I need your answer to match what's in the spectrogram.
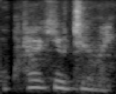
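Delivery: very quiet half-whisper. Asking in character what another character is doing: very quiet half-whisper. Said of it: "it's very quiet whisper".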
